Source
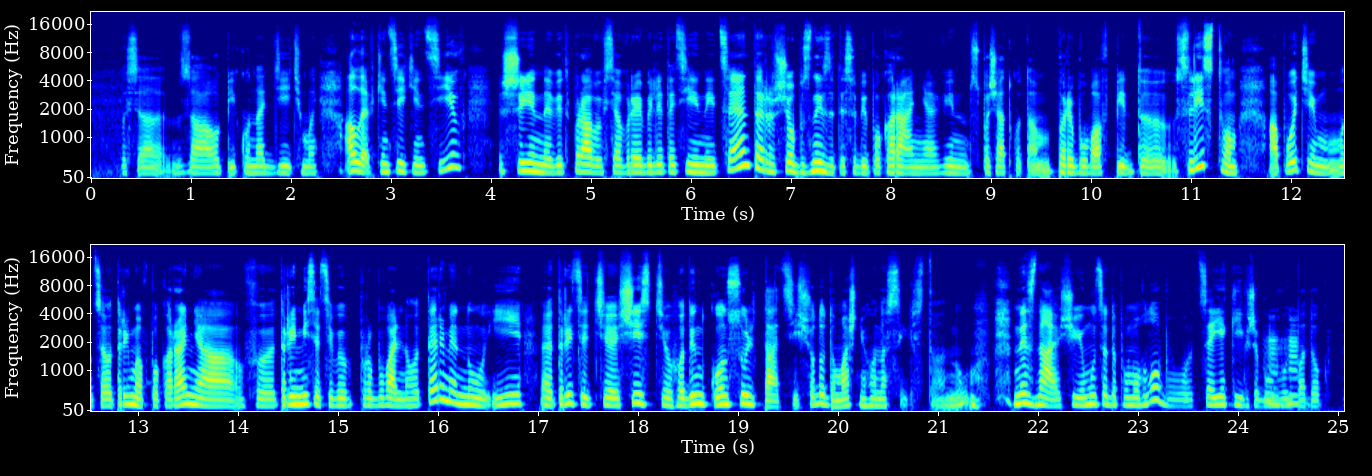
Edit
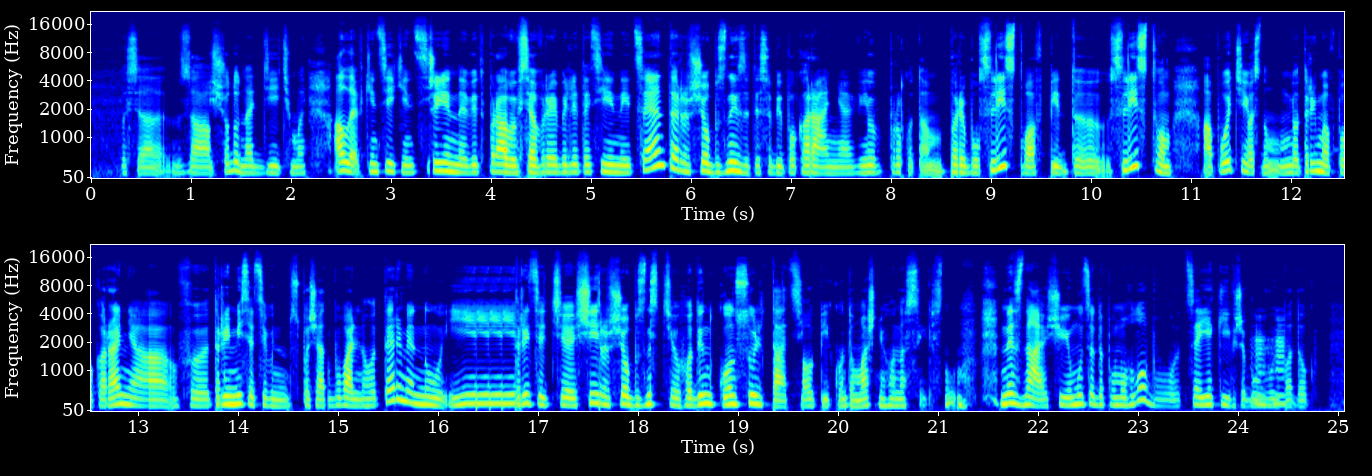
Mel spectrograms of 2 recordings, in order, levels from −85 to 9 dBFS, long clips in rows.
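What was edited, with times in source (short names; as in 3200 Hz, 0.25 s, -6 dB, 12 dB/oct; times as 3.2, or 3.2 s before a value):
1.18–1.6 swap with 19.57–19.88
3.49–4.23 cut
4.98–5.35 gain +7 dB
6.73–7.24 copy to 18.04
8.61–9.17 swap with 15–15.33
10.86–11.28 copy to 9.96
12.23–12.68 reverse
13.45–13.76 fade out, to -10 dB
16.68 stutter in place 0.13 s, 4 plays
20.88–21.2 cut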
